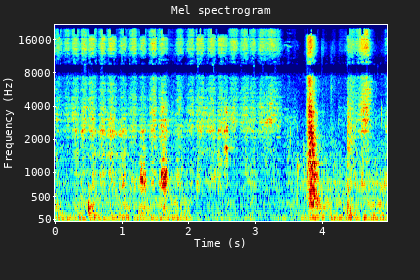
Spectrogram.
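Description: Rust and grit being wiped off the chrome wheel of a 1975 EZGO golf cart, with steady rubbing strokes and one sharper scrape near the end, close and fairly quiet.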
